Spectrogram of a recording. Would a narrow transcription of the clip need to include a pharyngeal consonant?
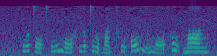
no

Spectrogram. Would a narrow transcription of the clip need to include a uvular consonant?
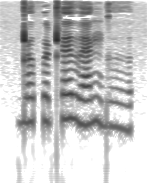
no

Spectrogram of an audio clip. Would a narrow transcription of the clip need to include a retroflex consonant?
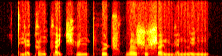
yes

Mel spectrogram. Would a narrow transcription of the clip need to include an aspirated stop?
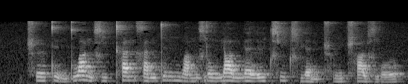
yes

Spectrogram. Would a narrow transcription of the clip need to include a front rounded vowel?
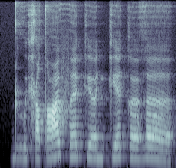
yes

